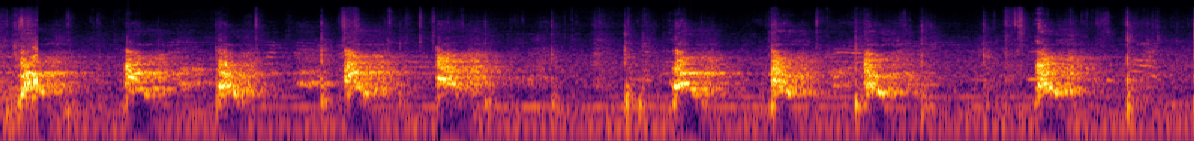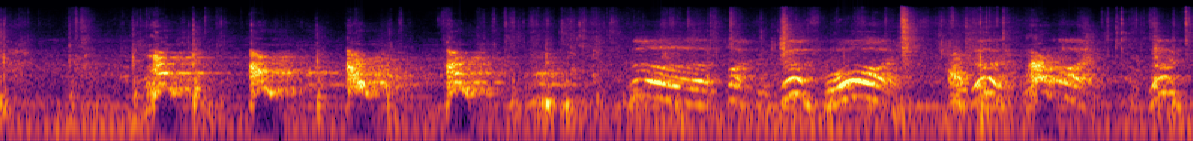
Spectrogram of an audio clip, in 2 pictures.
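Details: Rottweiler on its first day of object-guard training, guarding a rubber bowl with the handler close behind for encouragement; loud barks repeated roughly every second and a half, then a handler's praise near the end.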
